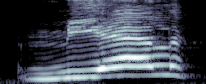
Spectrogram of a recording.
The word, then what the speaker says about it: miel: Mel sounds quite similar to the Spanish word for honey, miel. Is that how you pronounce it?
